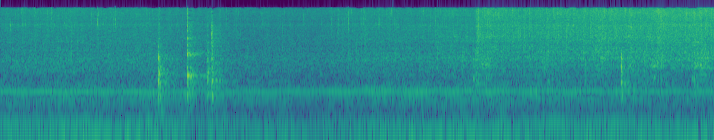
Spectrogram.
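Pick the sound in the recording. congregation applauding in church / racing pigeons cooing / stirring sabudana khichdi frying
stirring sabudana khichdi frying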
